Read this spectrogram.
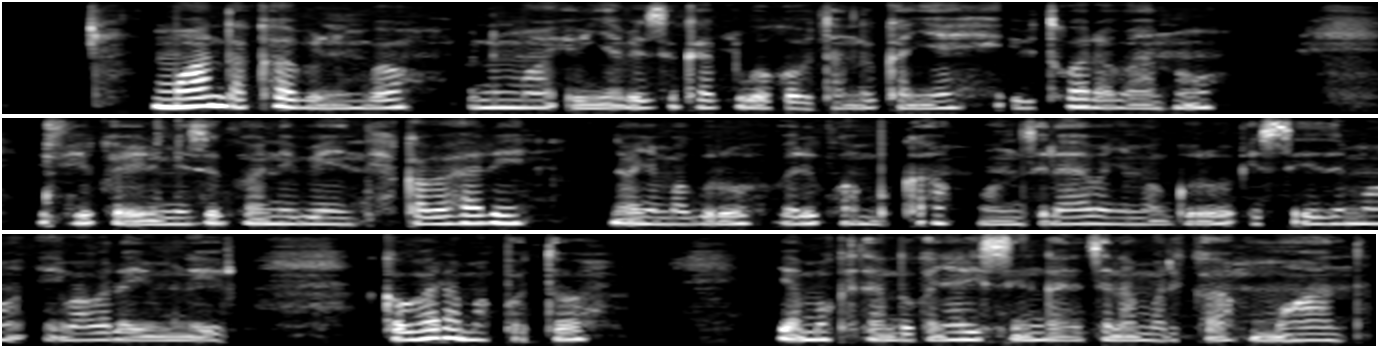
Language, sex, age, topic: Kinyarwanda, male, 18-24, government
